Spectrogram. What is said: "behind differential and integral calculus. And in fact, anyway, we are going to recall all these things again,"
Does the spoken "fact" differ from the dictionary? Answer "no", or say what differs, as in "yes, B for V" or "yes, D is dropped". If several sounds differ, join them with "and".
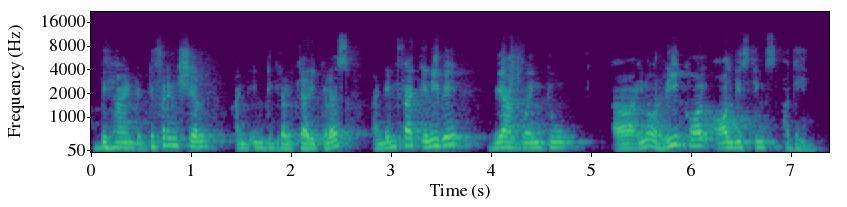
no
